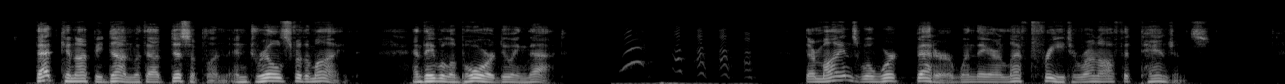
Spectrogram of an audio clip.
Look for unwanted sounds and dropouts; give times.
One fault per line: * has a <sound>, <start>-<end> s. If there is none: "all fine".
* has a laugh, 6.1-7.7 s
